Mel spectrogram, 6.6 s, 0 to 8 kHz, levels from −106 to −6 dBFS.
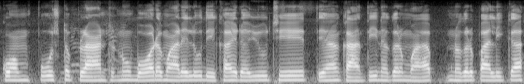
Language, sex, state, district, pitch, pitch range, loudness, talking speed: Gujarati, male, Gujarat, Gandhinagar, 145 Hz, 140-150 Hz, -17 LUFS, 100 wpm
